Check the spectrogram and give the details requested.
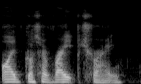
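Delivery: normal talking voice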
